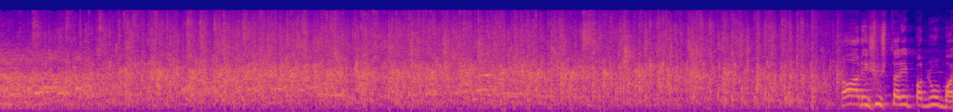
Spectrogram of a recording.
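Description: An audience applauds and cheers in a room.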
